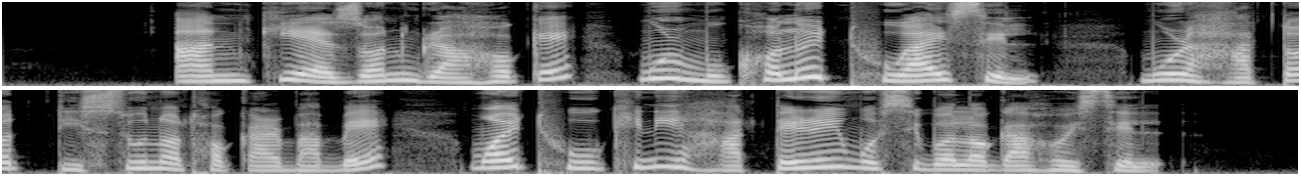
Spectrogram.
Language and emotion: Assamese, disgusted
